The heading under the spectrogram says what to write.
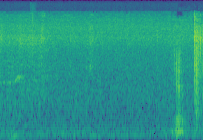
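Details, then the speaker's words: Santa Cruz Blur mountain bike rear suspension linkage compressed after lubing lower pivot bearings, shock re-aired; a couple of soft thumps, no squeak or creak, creak eliminated. "squeaky gone. No more squeaky creaky."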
